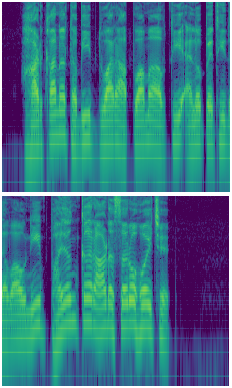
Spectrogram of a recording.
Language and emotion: Gujarati, fearful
